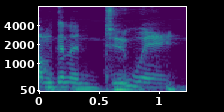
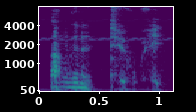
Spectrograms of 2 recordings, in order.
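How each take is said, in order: First: Said in the usual way. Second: Whispered under the breath; a conspiratorial whisper. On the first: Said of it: "repeated as whisper". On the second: Acted. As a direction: say it like a guilty secret. Whispered repeat of own line.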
